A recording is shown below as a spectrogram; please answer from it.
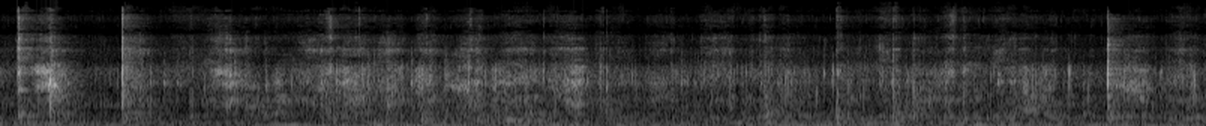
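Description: Sweet sabudana (tapioca pearl) mixture with sugar is stirred in a pot, a spoon scraping and clinking against the metal in irregular strokes, with a few sharper knocks, close and moderately loud.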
